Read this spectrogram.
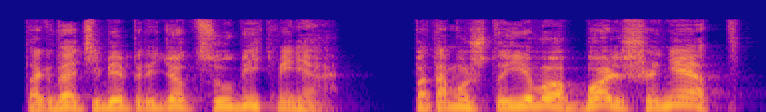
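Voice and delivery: high, defiant cry; Garri calling back. A narrator's reading. Boy answers the witch across the hall, calling back high. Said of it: "откликнулся Гарри".

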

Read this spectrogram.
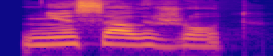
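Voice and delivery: slow, low musing; pensive. A narrator's reading. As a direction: repeat it to yourself, lost in thought. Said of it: "повторил он задумчиво".

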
